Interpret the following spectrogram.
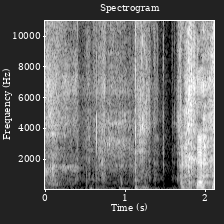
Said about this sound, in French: Et là, vous entendez le bruit de papier car je prends mes notes.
